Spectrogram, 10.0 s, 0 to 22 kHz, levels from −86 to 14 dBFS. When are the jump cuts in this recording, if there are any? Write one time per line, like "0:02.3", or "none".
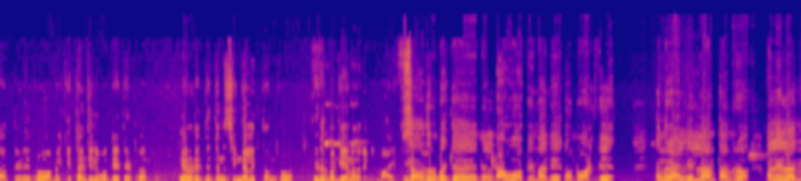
none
